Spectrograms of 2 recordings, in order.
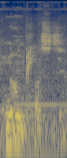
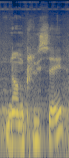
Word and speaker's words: nonplussed: Nonplussed. One of those words you read, but you don't hear it that much. I could even be pronouncing it wrong. What are the options though? Nonplussé? No, nonplussed.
